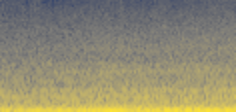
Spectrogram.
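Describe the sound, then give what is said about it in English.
A steady, loud low-pitched engine rumble inside a moving bus travelling to Samara, Russia, with a constant droning hum and no voices. “he's now got the microphone at the front of the bus.”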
